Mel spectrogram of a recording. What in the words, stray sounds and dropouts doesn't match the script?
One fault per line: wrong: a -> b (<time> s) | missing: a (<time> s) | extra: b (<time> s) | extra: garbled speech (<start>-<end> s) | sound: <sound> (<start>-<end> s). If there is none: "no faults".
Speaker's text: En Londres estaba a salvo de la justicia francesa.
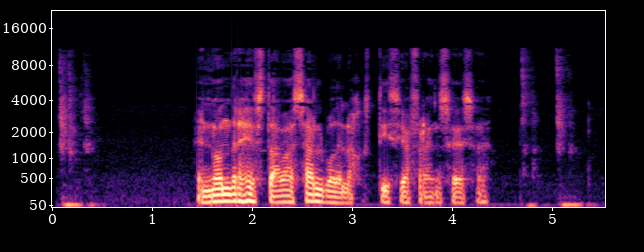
no faults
